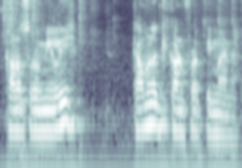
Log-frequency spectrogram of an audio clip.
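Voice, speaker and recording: A man's voice: medium pitch, fast, a little hiss or hum. A male interview host asking questions in a chatty, prompting way, mixing in English phrases. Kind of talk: casual interview.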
